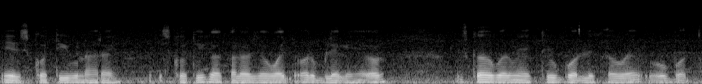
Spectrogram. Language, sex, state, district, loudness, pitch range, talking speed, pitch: Hindi, male, Arunachal Pradesh, Papum Pare, -18 LUFS, 95-105 Hz, 180 wpm, 100 Hz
